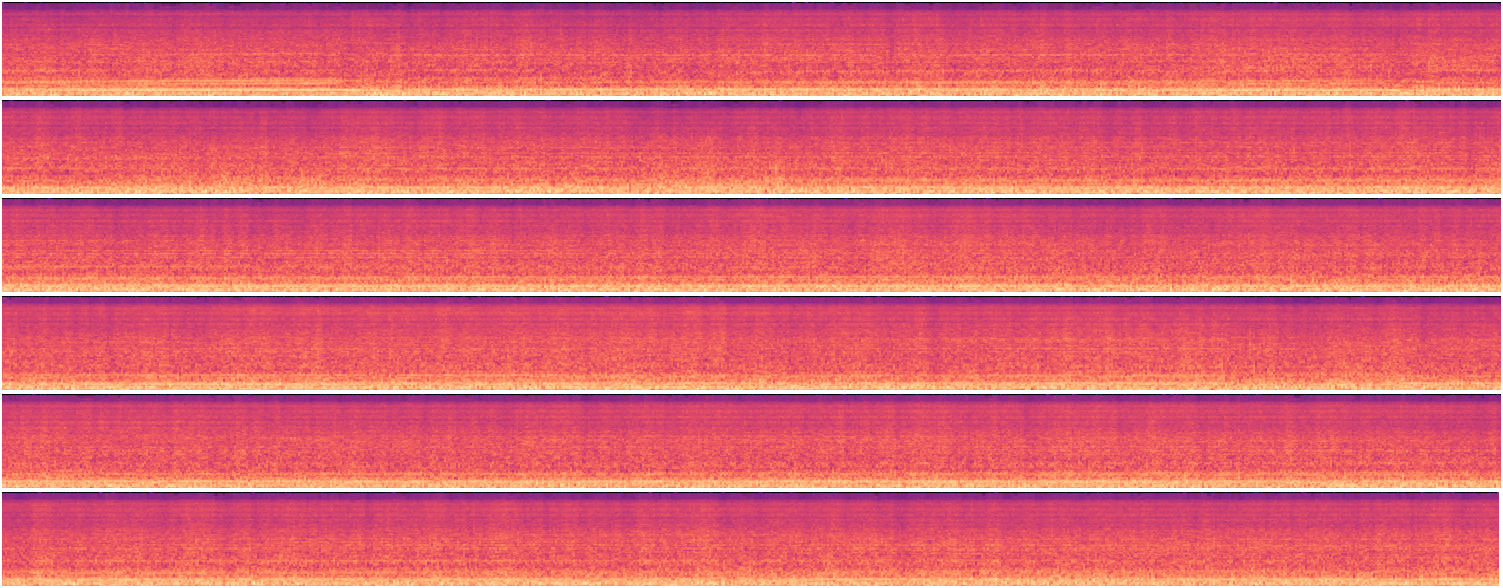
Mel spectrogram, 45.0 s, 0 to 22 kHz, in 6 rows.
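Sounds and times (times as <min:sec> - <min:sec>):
motorcycle engine running: 0:00.0 - 0:44.9.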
